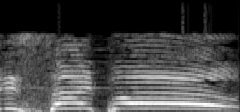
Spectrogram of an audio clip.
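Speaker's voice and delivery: slow, loud, called-out shouted word. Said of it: "Somebody say".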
